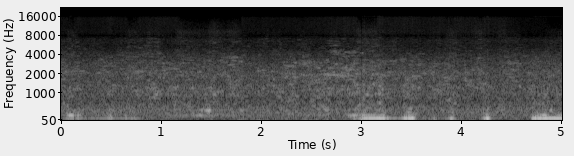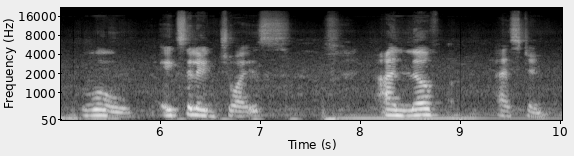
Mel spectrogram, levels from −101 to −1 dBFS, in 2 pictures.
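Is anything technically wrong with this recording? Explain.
Yes. At 3.00 s, 5.13 s and 9.00 s (just after "I love"), the speech briefly freezes into a flat, silent-sounding hold of about 7, 11 and 11 ms, resuming softly. These are underruns with held sample: the output ran dry, the converter held its last value, and playback continued where it paused. The 11 ms gaps fit a 512-sample buffer.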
